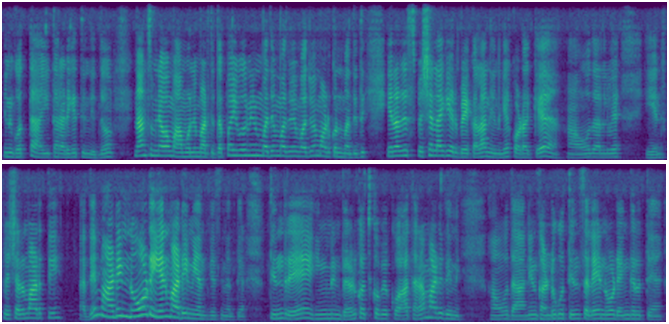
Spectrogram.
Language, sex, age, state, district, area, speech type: Kannada, female, 30-45, Karnataka, Gulbarga, urban, spontaneous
